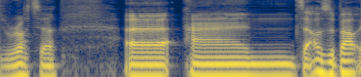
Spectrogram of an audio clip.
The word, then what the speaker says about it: Rutter: And then I've got Jinho Router or Rutter as I learned is actually pronounced pronounced. I stop trying to give him some weird French like tinge. It is is Rutter.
